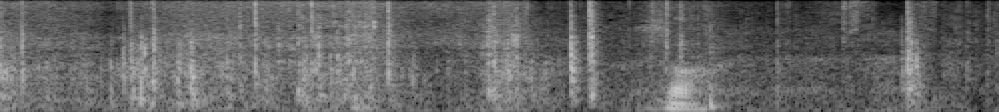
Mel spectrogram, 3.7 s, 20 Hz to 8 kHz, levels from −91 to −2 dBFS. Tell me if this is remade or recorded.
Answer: recorded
